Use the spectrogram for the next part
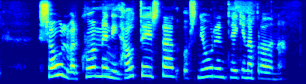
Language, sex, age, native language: Icelandic, female, 30-39, Icelandic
